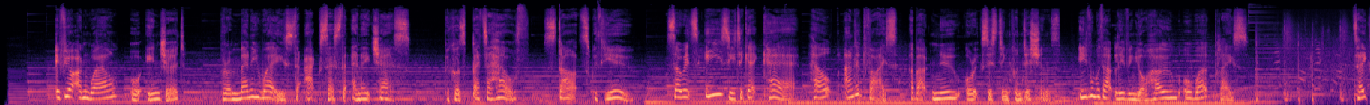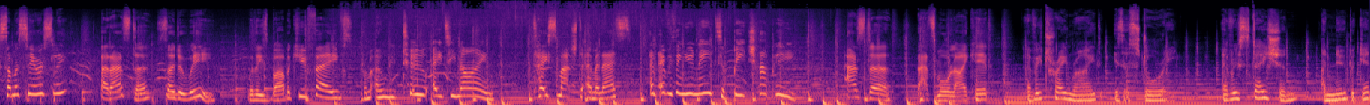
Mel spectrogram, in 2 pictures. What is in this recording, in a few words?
Commercial Montage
